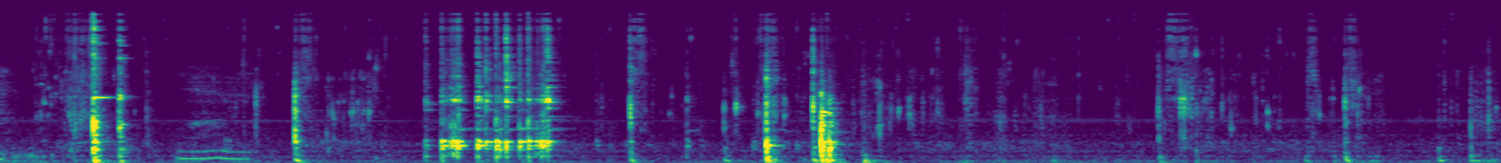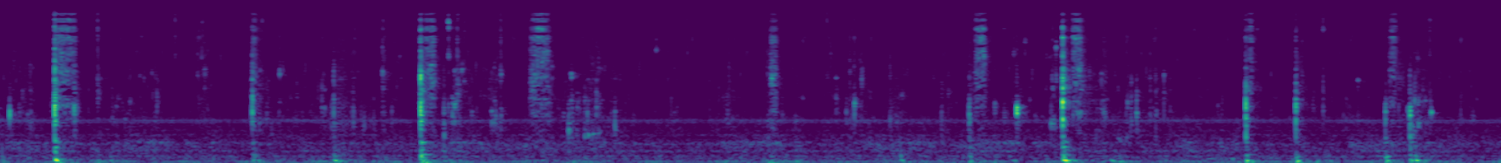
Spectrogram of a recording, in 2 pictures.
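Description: Metal spoon stirring jelly cubes and shredded young coconut in syrupy liquid in a plastic bowl: scattered wet clicks and clinks of the spoon against the bowl, with a denser, louder stretch about four to five seconds in.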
